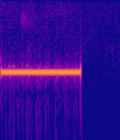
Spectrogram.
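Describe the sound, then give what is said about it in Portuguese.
A telephone call tone sounds while a number is dialed: one steady, mid-pitched electronic beep about a second long that cuts off sharply into silence. “Eu tô ligando, mas tá parado.”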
